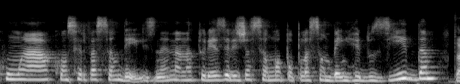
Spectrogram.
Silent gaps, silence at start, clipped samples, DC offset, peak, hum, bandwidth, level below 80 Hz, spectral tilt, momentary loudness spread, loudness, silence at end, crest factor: none; 0 s; under 0.1%; under 0.1%; 0 dBFS; none; 9.8 kHz; -54 dBFS; -5 dB/octave; 7 LU; -16 LUFS; 0 s; 16 dB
